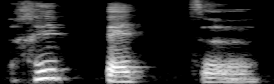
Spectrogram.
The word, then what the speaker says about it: répète: Répéter, e quando a gente pronuncia o verbo conjugado, ele fica je répète, je répète. Então, o acento aqui ele é contrário. Gente, é assim mesmo, tá? Então fica esquisito, tem que trocar o acento, mas conforme a gente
